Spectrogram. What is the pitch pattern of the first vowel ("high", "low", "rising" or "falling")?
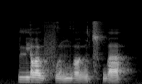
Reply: falling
